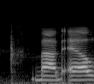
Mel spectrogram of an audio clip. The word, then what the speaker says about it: Babylon: magnificent shrine or temple in Babylon, pronounced Bab-el, which simply means gateway of the god, the gate of the god.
